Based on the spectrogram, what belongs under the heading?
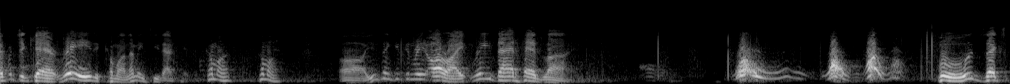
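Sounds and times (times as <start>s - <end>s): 
speech: 0.0s - 5.8s, 7.3s - 8.8s, 9.4s - 10.0s
dog yowling and barking: 7.3s - 9.1s.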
